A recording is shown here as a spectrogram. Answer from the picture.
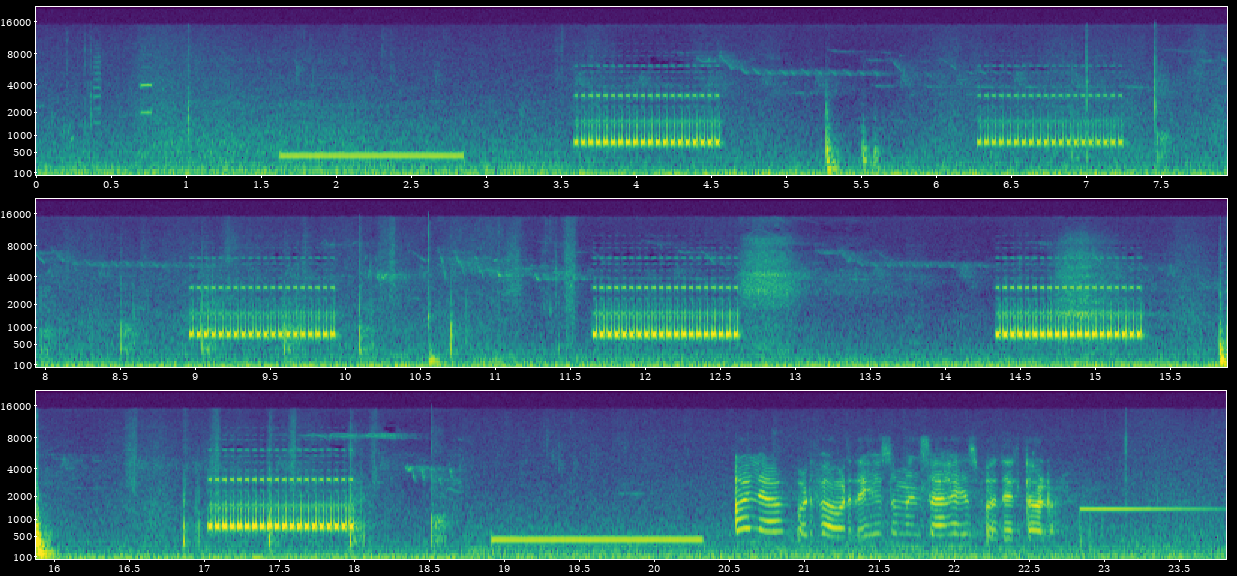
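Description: Mobile phone ringing: six electronic rings about a second long, spaced a little under three seconds apart, with a short low beep before the first ring and another after the last, then a brief warbling electronic sound near the end.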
